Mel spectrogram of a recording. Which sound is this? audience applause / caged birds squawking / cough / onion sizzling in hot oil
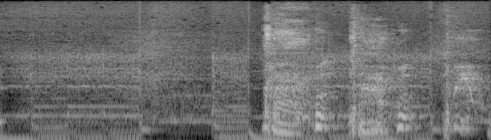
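cough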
